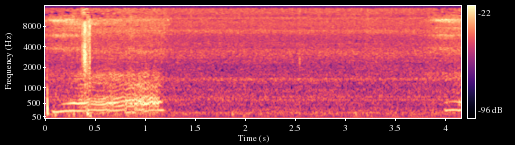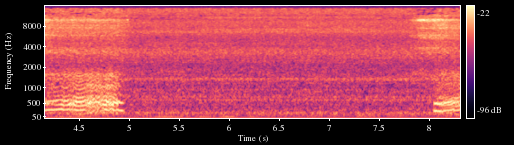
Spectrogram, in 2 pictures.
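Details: A Maltese snores as it sleeps. Buzzy, tonal snores of about a second each arrive at four-second intervals, separated by near silence. A third snore begins just as the recording ends.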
